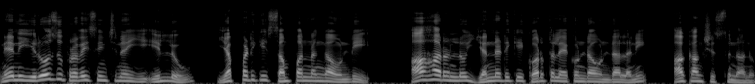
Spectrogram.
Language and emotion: Telugu, neutral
